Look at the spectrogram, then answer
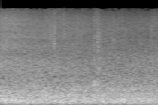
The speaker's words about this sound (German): Das also sind immer richtig hohe Wellen. Also ich kann die Surfer schon verstehen, warum die da Spaß dran haben.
